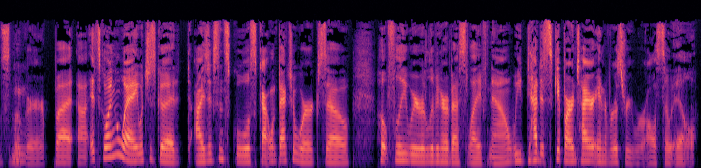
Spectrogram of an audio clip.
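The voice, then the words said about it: Raspy, hoarse voice. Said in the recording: “I sound like an old smoker”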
